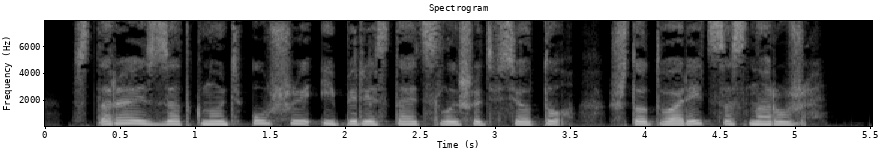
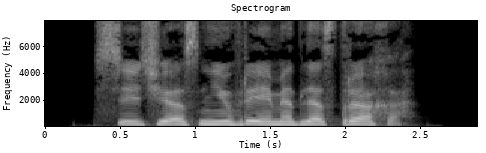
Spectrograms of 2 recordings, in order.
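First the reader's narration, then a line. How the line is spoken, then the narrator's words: Despairing roar. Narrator (Russian): Взревел, но скорее от отчаяния, чем от гнева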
